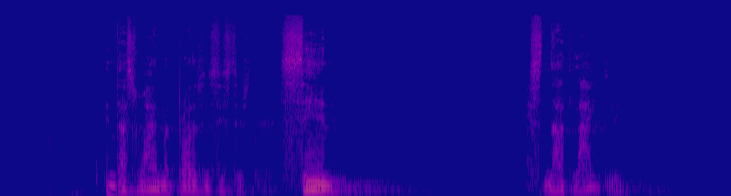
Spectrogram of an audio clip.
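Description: A middle-aged man speaks with animation into a microphone in a large echoing hall.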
